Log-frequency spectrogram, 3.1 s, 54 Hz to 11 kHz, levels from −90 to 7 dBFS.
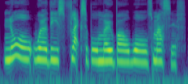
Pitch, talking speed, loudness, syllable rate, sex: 240 Hz, 135 wpm, -16 LUFS, 5.0 syllables/s, female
